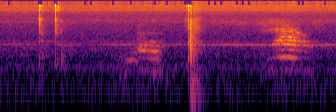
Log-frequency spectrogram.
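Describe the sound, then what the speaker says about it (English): A house cat gives two faint, drawn-out meows about a second apart in a quiet room, with a few soft clicks and taps around them. "My cat seems to be very vocal and welcoming just Jessica."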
